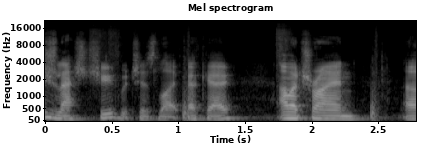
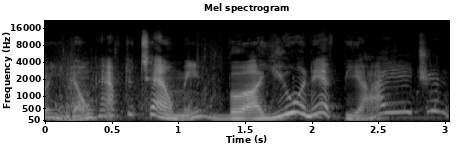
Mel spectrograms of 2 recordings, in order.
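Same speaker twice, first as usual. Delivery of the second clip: poor put-on American accent, soft and swooping; 4 semitones higher, 5 dB quieter than usual. Quoting the question Uber drivers keep asking them, in a bad American accent. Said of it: "that's my best American accent".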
